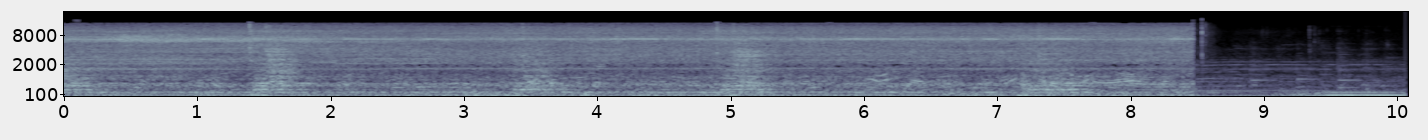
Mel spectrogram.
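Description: Steady hiss of steam from Sierra Railway No. 3, a steam locomotive standing at the platform, with voices faint behind it. The hiss cuts off abruptly about eight and a half seconds in, and music begins near the end.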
